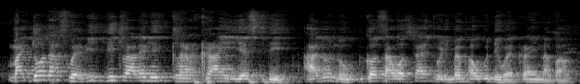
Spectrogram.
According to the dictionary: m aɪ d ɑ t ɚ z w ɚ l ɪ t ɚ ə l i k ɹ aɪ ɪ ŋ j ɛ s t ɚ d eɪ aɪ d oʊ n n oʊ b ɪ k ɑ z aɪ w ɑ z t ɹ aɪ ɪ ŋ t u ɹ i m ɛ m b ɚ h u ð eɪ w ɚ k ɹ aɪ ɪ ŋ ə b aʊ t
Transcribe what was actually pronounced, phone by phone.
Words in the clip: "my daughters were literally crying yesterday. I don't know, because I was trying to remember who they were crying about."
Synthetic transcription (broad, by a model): m aɪ d ɑ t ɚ s w ɚ l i t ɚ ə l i k ɹ aɪ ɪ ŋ j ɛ s t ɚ d eɪ aɪ d oʊ n n oʊ b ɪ k ɑ s aɪ w ɑ s t ɹ aɪ ɪ ŋ t u ɹ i m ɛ m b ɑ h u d eɪ w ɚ k ɹ aɪ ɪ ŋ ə b aʊ t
